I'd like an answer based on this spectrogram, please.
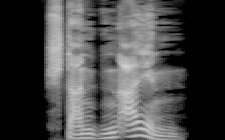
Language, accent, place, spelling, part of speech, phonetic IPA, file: German, Germany, Berlin, standen ein, verb, [ˌʃtandn̩ ˈaɪ̯n], De-standen ein.ogg
- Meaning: first/third-person plural preterite of einstehen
